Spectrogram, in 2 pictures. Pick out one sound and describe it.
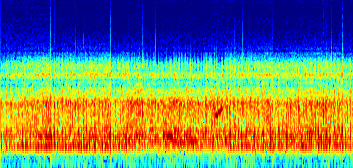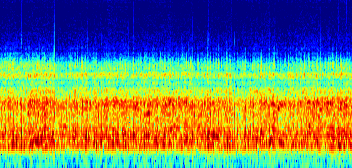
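A radio receiver hisses with crackling static.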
